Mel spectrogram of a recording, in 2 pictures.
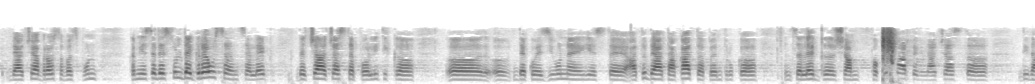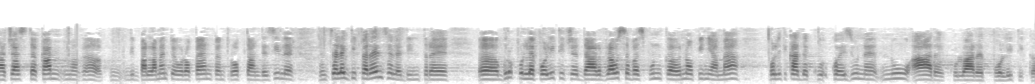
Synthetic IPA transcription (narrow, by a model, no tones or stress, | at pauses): d̪e̞at͡ʃe̞javɾeawsəvəspun | kəmije̞st̪e̞d̪e̞st̪uld̪e̞ɡɾe̞wsəɨnt̪se̞le̞ɡ | d̪e̞t͡ʃe̞at͡ʃast̪əpo̞lit̪ikə | d̪e̞ko̞e̞ziune̞je̞st̪e̞a̰t̪ɨt̪̚d̪e̞at̪akat̪əpe̞nt̪ɾukə | ɨnt̪se̞le̞ɡʃiamfəkut̪̚part̪e̞d̪inat͡ʃast̪ə | d̪inat͡ʃast̪əkaməd̪inparlame̞nt̪ule̞uɾo̞peanpe̞nt̪ɾuop̚t̪anʲd̪e̞zile̞ɨnt̪se̞le̞ɡ̚d̪ife̞ɾe̞nt̪se̞le̞d̪int̪ɾe̞ | ɡɾupuɾile̞po̞lit̪it͡ʃe̞d̪arvɾeawsəvəspunkəɨno̞piniamea | po̞lit̪ikad̪eko̞e̞ziune̞nuaɾe̞kuluaɾe̞po̞lit̪ikə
